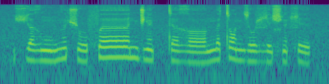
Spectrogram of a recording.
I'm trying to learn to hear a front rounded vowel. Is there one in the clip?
no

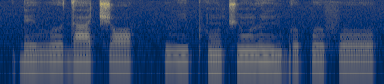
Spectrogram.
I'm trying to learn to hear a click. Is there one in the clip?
no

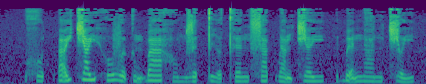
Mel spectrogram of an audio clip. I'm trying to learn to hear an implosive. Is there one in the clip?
yes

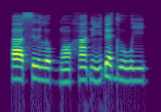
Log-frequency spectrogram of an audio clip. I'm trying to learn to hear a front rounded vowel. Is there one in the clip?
no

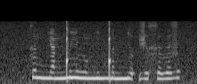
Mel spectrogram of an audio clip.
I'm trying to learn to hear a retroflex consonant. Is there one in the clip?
no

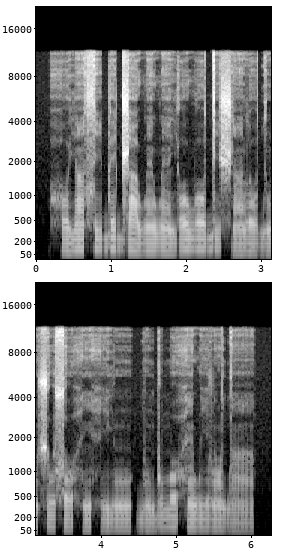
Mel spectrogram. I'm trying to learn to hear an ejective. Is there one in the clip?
no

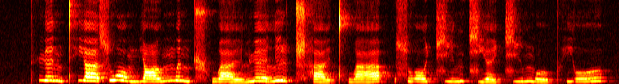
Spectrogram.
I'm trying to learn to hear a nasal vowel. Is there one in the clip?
no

